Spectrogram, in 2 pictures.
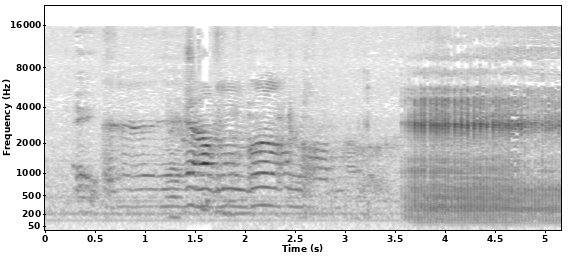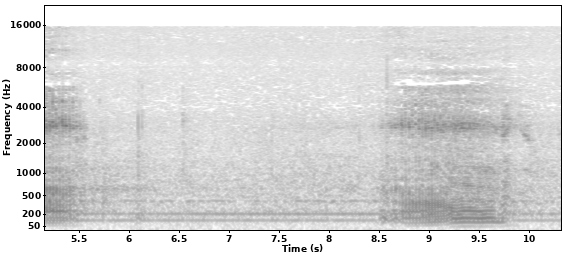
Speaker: And we got Grandma snoring. Now we got proof.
